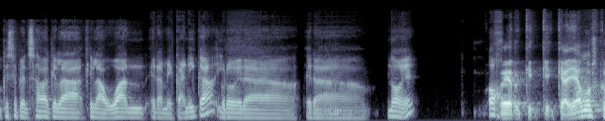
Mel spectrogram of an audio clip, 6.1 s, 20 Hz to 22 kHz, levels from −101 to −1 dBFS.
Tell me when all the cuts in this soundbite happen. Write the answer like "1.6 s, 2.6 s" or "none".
1.5 s, 2.2 s, 3.7 s, 5.0 s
